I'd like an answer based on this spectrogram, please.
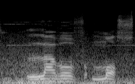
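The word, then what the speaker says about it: Лъвов мост: Where I am right now is a place called Lion's Bridge, which in Bulgarian is pronounced Lavov Most, and it's a stone arch bridge which crosses the Vladayska River.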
